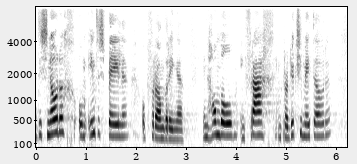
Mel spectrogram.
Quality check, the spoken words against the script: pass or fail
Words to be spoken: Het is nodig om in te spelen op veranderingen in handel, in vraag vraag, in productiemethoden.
fail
